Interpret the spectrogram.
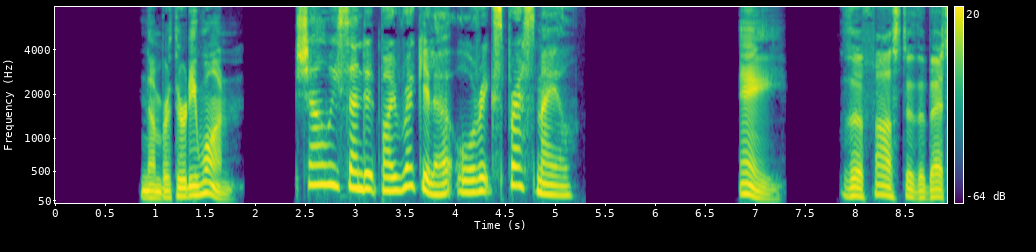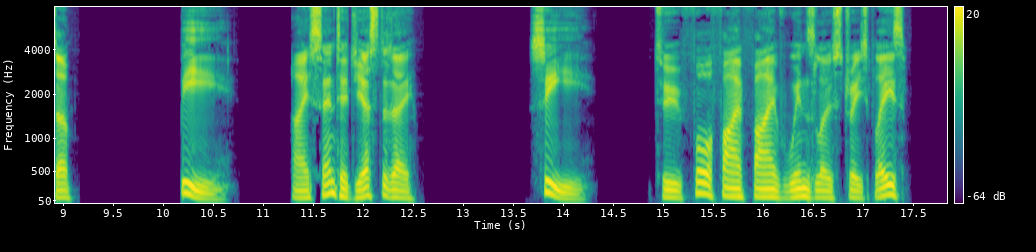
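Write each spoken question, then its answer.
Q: Shall we send it by regular or express mail?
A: A: The faster the better.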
